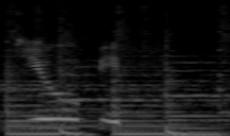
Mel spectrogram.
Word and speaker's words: cubit: satuan yang namanya cubit tapi bukan cubit-cubitan ya kita Bacanya adalah kubit nah Ternyata kalau kita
